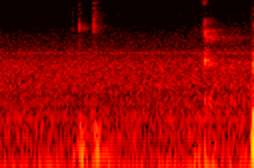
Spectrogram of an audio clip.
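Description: A mouse clicks the save button while editing a WordPress menu: a few faint, sparse clicks, with one sharper, louder click at the end.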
